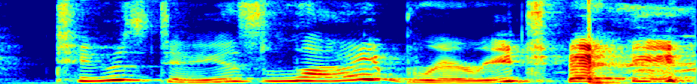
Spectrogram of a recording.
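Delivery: contemptuous, despising, disdainful, drawn out, pitched high. Speaker repeats a woman's line, praising how she said it, imitating a disdainful tone. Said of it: "she just despises Ralph for going to the library".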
